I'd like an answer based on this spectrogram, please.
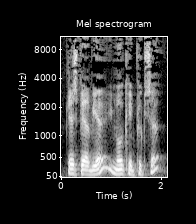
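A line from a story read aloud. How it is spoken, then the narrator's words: Grumbled. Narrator (French): grogna Hagrid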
